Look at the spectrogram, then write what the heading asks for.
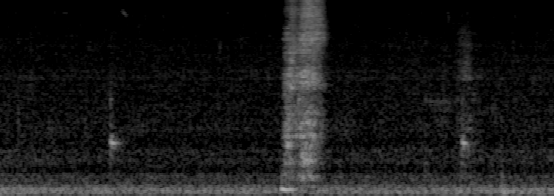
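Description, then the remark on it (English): A single short, harsh throat clearing bursts out against a low background hum, with a couple of faint clicks before and after. “Let me just, there we go, clearing my throat.”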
